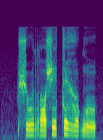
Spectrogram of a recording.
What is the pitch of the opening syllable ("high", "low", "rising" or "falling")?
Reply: low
